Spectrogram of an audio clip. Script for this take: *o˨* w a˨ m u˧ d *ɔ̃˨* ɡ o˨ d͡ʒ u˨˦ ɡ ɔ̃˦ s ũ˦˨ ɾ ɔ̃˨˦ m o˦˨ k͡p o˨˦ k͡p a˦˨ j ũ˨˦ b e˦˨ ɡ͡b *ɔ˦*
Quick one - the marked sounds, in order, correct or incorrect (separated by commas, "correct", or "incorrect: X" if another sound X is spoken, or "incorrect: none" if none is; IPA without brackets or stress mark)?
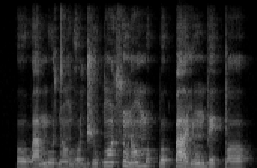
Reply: correct, correct, incorrect: ɔ˧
